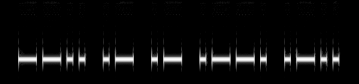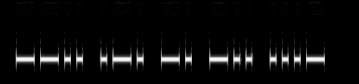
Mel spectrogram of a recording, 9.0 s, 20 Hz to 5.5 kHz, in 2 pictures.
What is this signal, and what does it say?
Morse code, heard as a keyed tone, about 16 wpm, 800 Hz. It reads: ZAAPL ZRNDV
